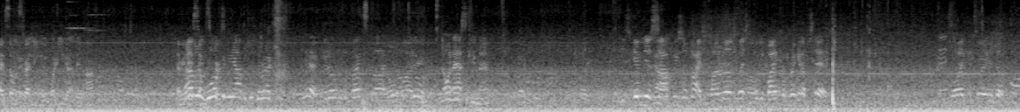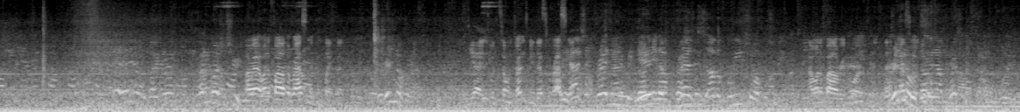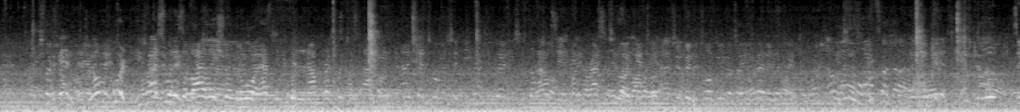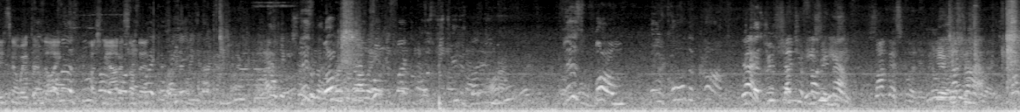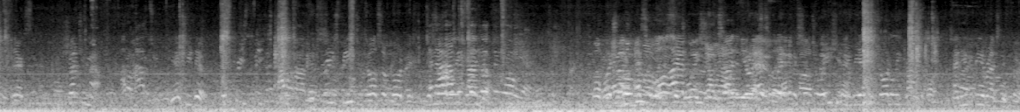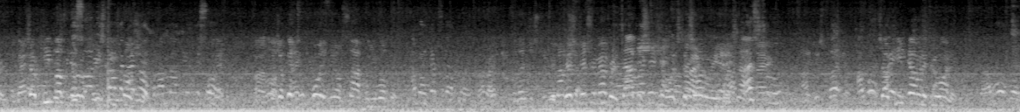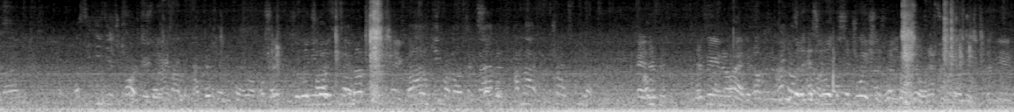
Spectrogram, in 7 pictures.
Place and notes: Brooklyn, Bedford Avenue.
A conversation about a bike parking spot.
By JM Charcot.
